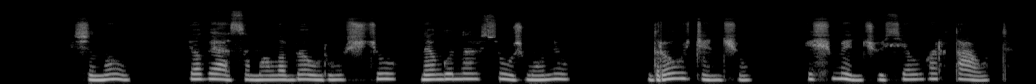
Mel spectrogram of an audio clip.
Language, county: Lithuanian, Marijampolė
